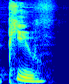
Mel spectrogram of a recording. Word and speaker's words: Pugh: I think it should be Florence Pugh. Because I just learned how to say her name, and that's fun to say. Pew, pew, pew, pew.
